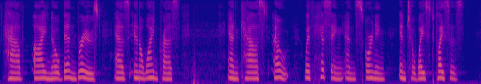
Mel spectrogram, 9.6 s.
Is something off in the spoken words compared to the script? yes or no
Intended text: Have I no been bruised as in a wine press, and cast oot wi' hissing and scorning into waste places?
no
